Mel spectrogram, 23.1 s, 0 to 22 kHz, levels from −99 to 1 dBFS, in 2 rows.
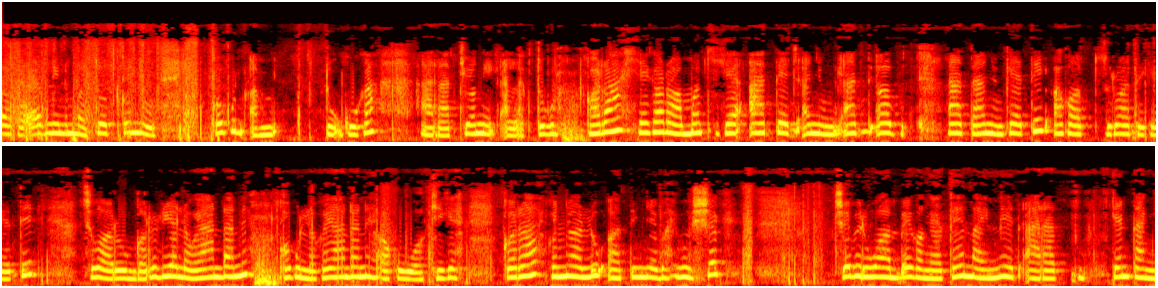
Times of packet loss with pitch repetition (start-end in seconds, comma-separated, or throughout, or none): none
